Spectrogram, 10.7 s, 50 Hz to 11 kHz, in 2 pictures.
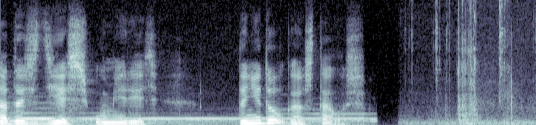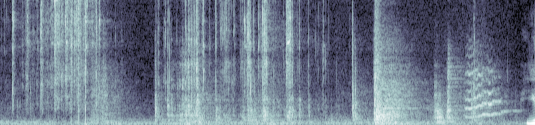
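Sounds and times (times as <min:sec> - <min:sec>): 
speech: 0:00.0 - 0:01.6, 0:02.4 - 0:03.7
keys jangling and scraping in a door lock: 0:04.0 - 0:08.8
metallic door lock mechanism clicking: 0:04.0 - 0:10.3.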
